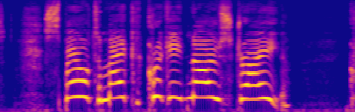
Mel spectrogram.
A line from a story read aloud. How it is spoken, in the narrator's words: cried one pixie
